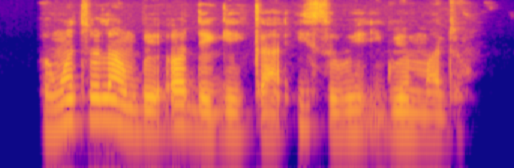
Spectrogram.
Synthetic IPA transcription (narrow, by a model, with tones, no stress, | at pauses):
o˨ŋʷe˦tʊ˦la˦ŋ͡m̩˨ɡ͡be˨ʔɔ˦dɪ˨ɡɪ˦ka˨i˦so˨we˦ʔḭ˨ɡʷe˦m̩˦ma˦dʊ˨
